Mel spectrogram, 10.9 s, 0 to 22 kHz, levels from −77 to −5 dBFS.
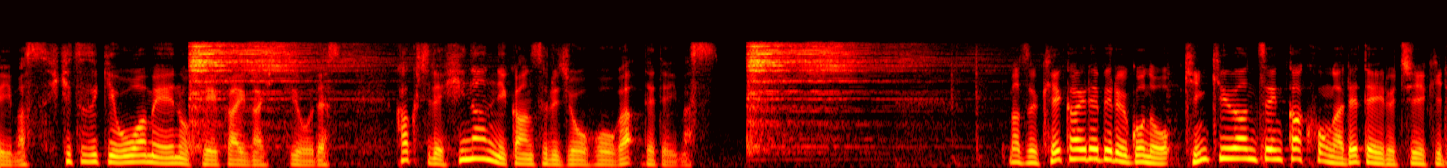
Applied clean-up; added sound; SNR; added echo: none; Crash cymbal; 6 dB; none.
